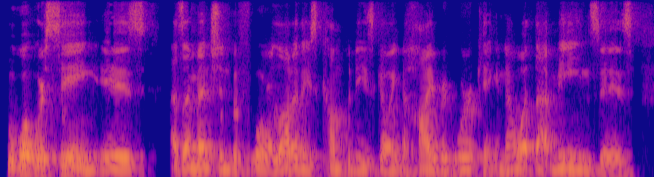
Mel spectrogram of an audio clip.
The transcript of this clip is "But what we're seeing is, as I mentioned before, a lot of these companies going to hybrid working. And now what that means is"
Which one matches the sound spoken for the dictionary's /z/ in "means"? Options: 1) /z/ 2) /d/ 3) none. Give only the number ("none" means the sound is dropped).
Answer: 1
